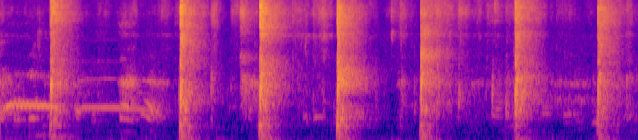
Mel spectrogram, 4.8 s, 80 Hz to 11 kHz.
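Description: A blade chopping into an areca palm trunk: about seven sharp wooden knocks, roughly one every 0.6 seconds, as the trunk is cut through section by section.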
